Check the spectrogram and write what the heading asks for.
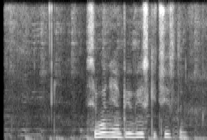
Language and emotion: Russian, neutral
